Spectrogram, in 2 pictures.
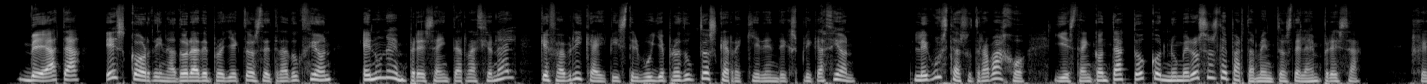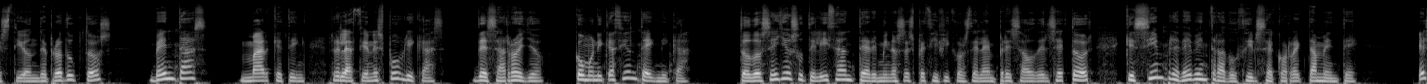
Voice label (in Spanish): es company; sdltrados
